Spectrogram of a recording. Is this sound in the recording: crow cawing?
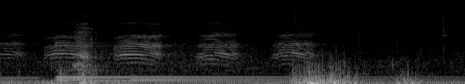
yes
